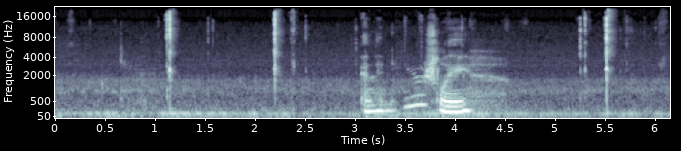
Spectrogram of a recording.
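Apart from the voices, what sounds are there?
scissors cutting paper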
